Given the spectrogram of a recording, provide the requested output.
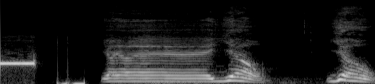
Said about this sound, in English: Please leave your name and phone number after the beep.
